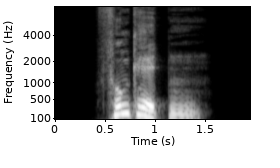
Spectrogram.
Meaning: inflection of funkeln: 1. first/third-person plural preterite 2. first/third-person plural subjunctive II
- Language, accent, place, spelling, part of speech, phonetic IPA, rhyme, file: German, Germany, Berlin, funkelten, verb, [ˈfʊŋkl̩tn̩], -ʊŋkl̩tn̩, De-funkelten.ogg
